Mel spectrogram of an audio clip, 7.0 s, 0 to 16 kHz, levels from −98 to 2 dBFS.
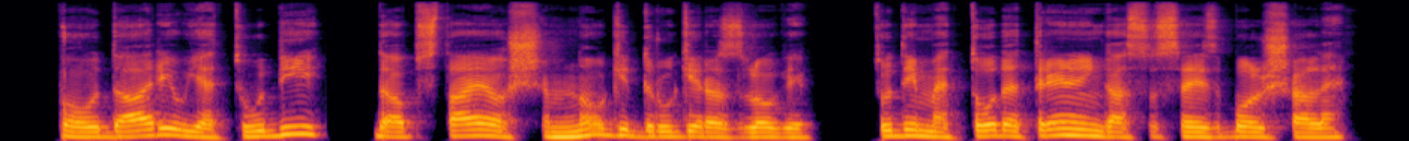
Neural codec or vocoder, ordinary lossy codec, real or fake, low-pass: none; none; real; 14.4 kHz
